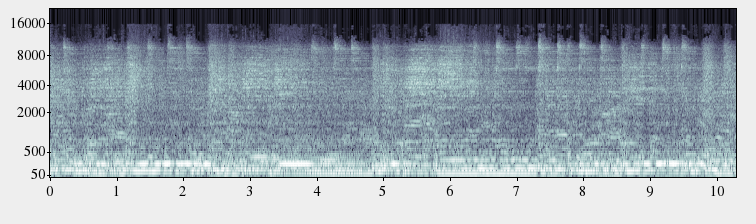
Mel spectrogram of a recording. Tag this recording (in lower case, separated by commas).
electric guitar, musical instrument, music, plucked string instrument, guitar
